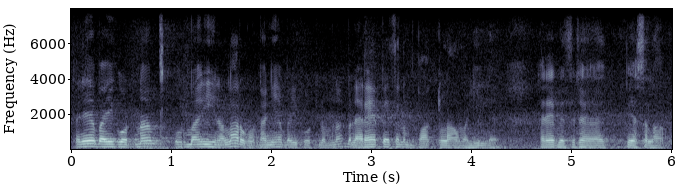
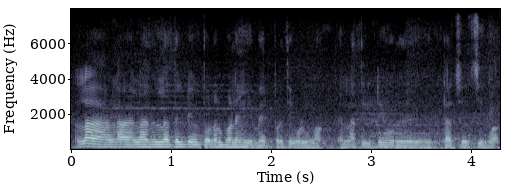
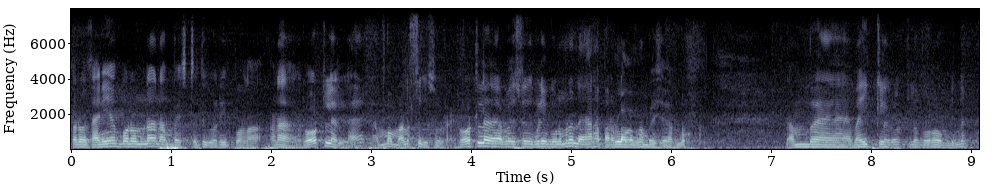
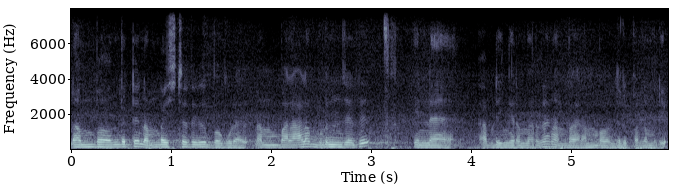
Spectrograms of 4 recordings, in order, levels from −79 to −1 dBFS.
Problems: background sounds at intervals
